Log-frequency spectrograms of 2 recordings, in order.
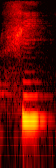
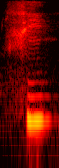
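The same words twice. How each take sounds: Both takes have the same delivery.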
